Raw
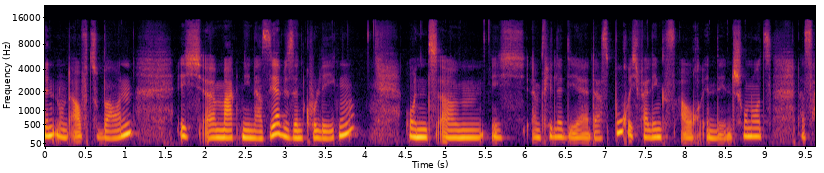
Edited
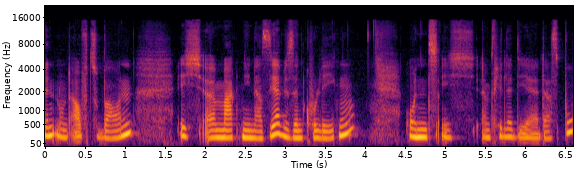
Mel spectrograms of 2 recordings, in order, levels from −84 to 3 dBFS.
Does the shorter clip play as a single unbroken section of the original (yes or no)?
no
